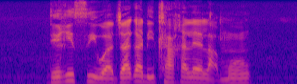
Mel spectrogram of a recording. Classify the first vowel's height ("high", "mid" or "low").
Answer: high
